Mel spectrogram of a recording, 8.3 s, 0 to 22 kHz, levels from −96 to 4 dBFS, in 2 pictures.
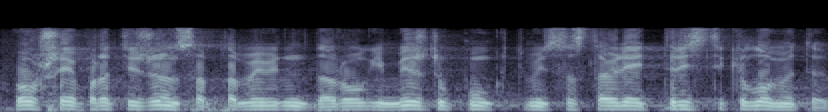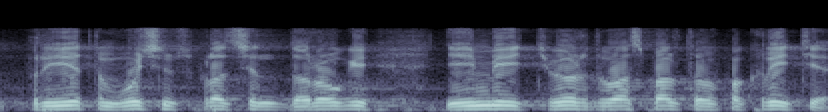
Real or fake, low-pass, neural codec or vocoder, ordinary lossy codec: real; none; none; none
